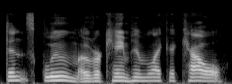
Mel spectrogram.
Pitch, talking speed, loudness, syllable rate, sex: 165 Hz, 180 wpm, -18 LUFS, 5.0 syllables/s, female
